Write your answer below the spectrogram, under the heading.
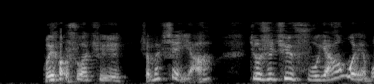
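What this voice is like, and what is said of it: Usual voice. Nothing is said of it.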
